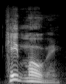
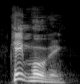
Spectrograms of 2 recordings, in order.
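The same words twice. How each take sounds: First: First rude order. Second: "Keep moving" pushed louder and higher; "Keep" hit harder on the second try; harder rude order. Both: Retold or imitated. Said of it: "become more rude".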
